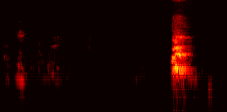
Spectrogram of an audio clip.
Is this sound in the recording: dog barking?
yes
